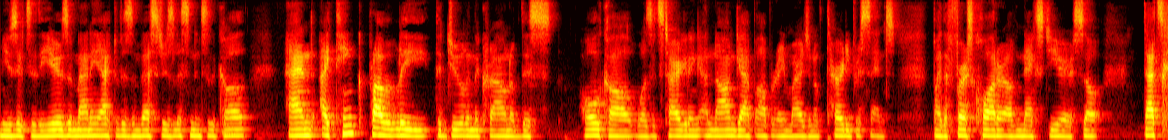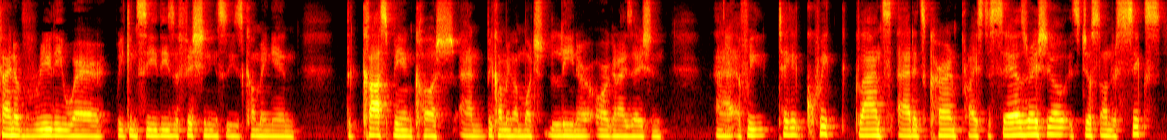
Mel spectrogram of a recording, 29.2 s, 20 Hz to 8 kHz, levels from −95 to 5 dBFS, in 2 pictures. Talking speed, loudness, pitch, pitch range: 170 wpm, -21 LUFS, 125 Hz, 120-130 Hz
